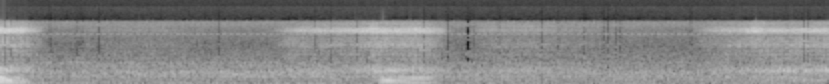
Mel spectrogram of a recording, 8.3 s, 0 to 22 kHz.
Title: SNORING MOM SLEEPING ASMR SERIES PART 18 LIGHTS ON REM SLEEP, DEEP BREATHING , LIP BLOWING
